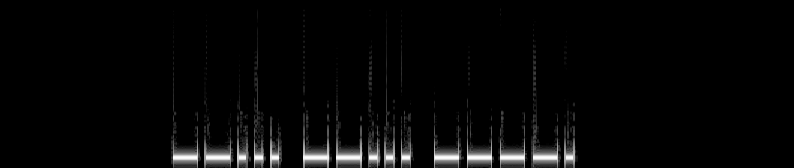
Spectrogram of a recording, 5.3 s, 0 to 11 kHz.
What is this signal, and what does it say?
Morse code, heard as a keyed tone, about 22 wpm, 700 Hz. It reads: 779
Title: Numbers - 3-Digit 22wpm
